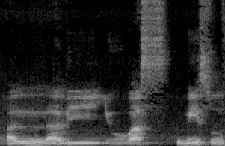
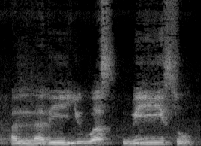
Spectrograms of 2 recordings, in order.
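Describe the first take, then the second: First: The wi vowel is kept short. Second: The wi vowel is drawn out. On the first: The speaker calls it right. "seharusnya pendek" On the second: The speaker calls it wrong. "sering salah ... wi-nya terpanjangkan"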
